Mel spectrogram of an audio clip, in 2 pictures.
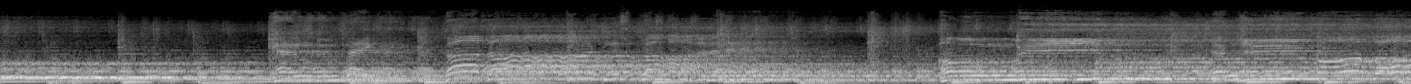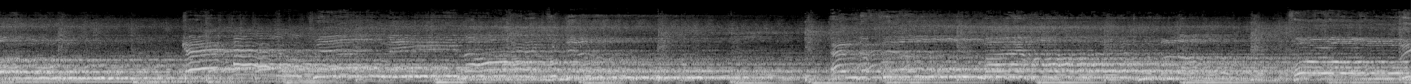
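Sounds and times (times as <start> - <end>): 
song with echo effect made into a ringtone: 0.0 - 28.2.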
